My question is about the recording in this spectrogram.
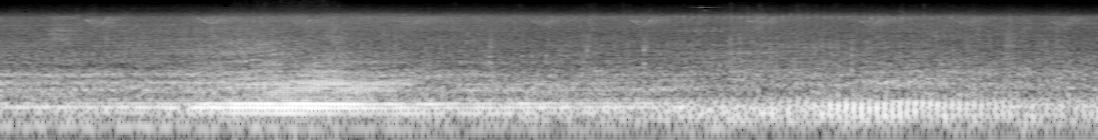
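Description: A motor engine running with a steady low hum, growing louder about two seconds in and easing off after about four seconds, then throbbing in quick pulses near the end.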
